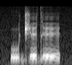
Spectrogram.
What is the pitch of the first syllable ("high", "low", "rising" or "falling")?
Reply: high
